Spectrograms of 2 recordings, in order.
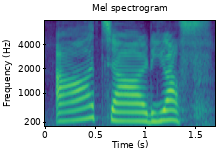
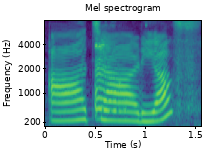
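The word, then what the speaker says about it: আচার্যাঃ: বলবেন হুম অবশ্যই বলবো আচারিয়াফ বিসর্গের উপর প আছে তো এজন্য ফয় হসন্ত উচ্চারণ করতে হবে তুমি বলো আমার সাথে আচারিয়াফ বলো আচারিয়া পিতারফ পিতারফ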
